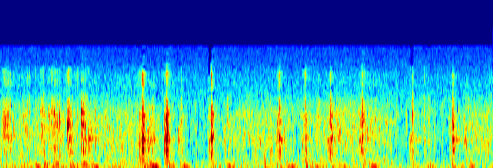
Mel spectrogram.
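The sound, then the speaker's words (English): Typing Mr. Conklin's name on a manual typewriter: a steady run of sharp key clacks at an uneven rhythm, fairly quiet and set against a low background hiss, with no voices. “I can type in Mr. Conklin's name above it.”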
